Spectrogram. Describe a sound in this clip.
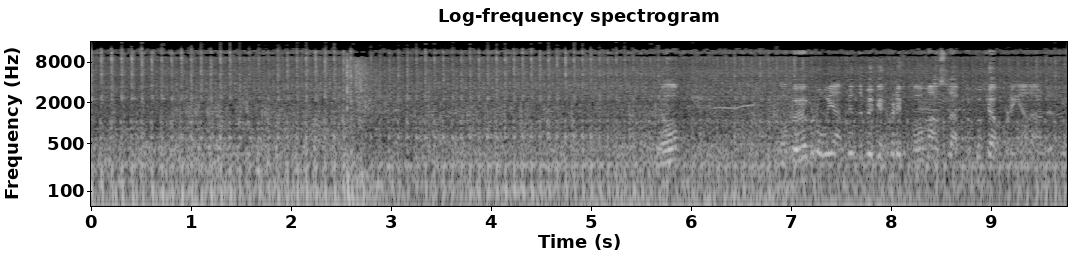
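An old tractor engine idles with a fast, steady chugging.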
